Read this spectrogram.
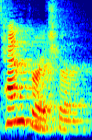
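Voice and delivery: TEM-pruh-cher for Temperature, falling after TEM; first-syllable stress. Shown as a demonstration. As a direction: hit TEM in Temperature and reduce the rest. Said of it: "Trọng âm rơi âm tiết thứ nhất".

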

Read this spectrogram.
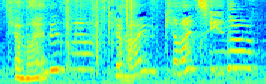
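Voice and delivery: put-on high, fast, soft little kid voice; mock kids pleading, high and hurried; eager kids asking. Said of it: "they're like".

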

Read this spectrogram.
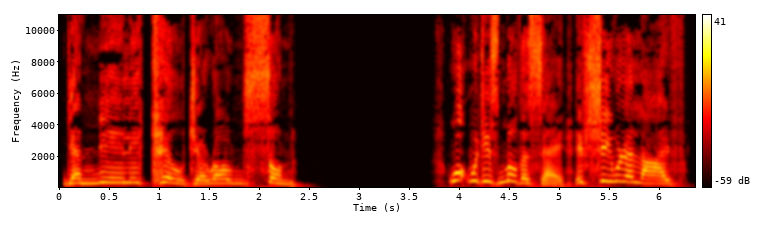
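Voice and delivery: crying out in reproach. Acted. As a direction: scold him for nearly killing his son. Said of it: "I cried".

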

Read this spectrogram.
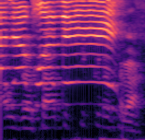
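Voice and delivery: high, loud, tearful curse; angry outburst. Real, not acted. Father curses the wife who left, in a tearful shout. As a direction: hurl it at someone gone.

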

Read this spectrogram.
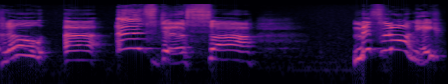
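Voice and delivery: imitated posh caller, hesitant, rising high on the name. Police caller checking her name, mock-posh and halting. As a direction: put on a posh phone voice. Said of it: "that kind of voice, like a posh, like, voice".

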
